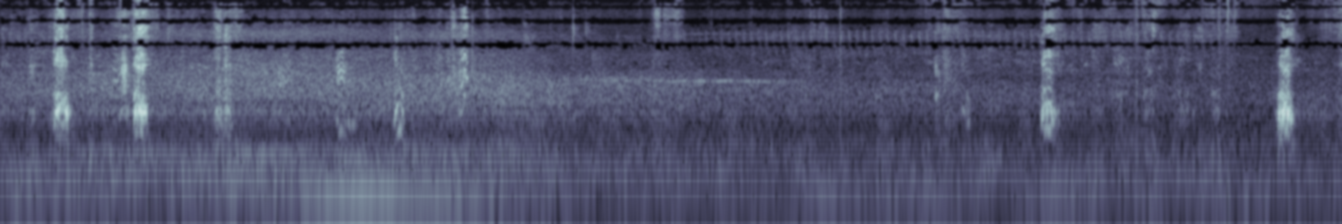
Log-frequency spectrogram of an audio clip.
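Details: Two dogs, a Doberman and a French Bulldog, bark at a raccoon inside their boundary in the afternoon. A few scattered sharp barks stand over steady low rumbling background noise, with long quiet gaps between them.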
